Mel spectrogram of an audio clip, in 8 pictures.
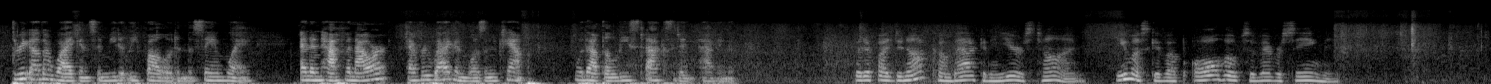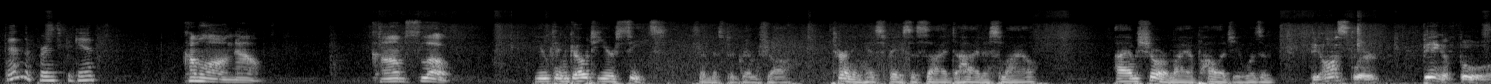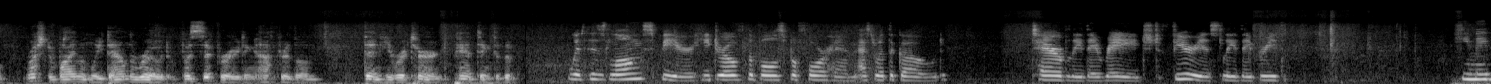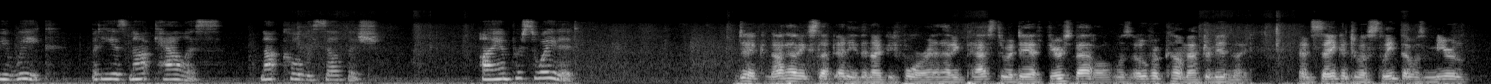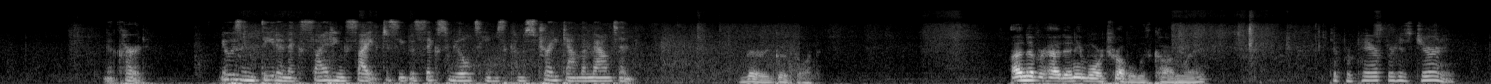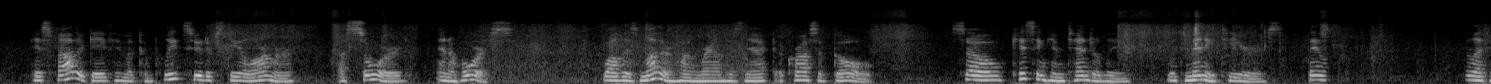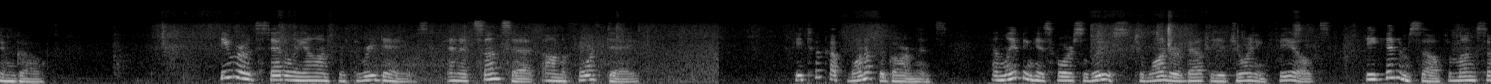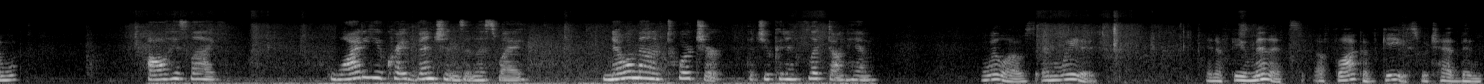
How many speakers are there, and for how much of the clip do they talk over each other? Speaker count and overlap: eight, no overlap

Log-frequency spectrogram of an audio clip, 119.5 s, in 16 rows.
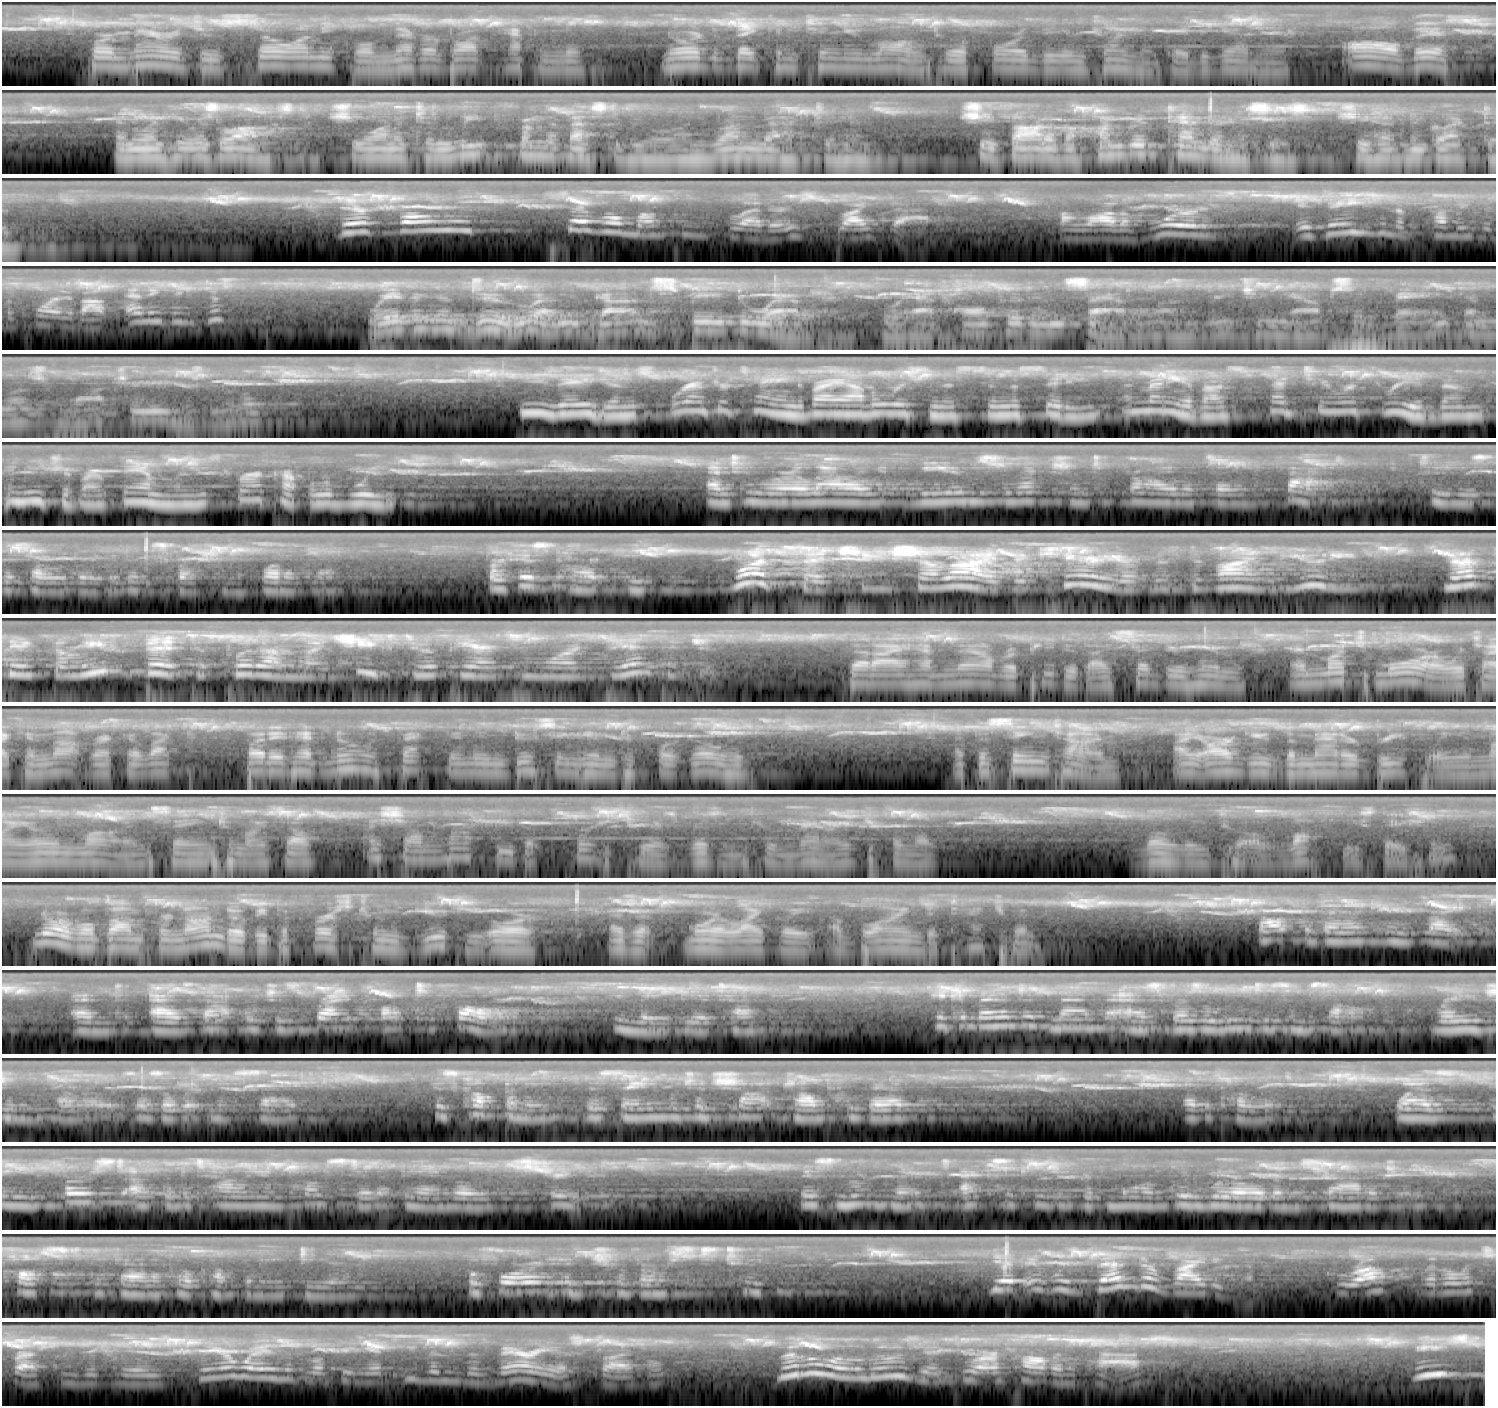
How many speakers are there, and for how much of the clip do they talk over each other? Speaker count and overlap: seven, no overlap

